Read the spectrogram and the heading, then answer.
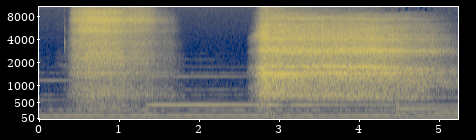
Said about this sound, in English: Breathe in through your nose, filling up your belly, and then out through your mouth, pretending you are breathing fire like a dragon. Ready? Deep breath in and out.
